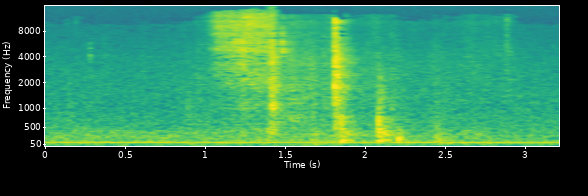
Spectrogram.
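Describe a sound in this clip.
A tape measure retracts and snaps shut.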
